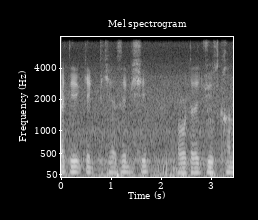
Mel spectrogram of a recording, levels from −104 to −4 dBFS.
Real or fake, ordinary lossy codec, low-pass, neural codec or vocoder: real; none; 7.2 kHz; none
